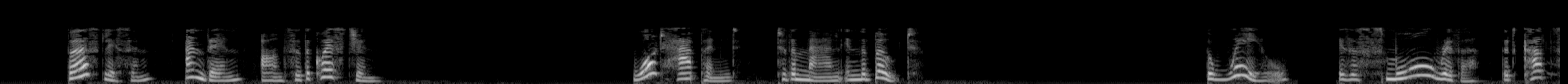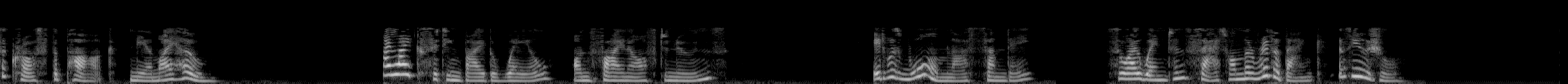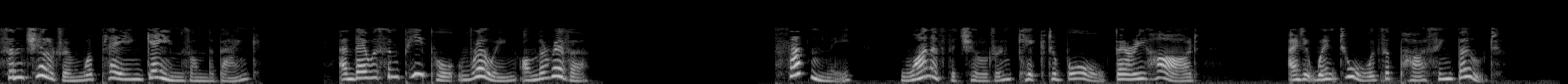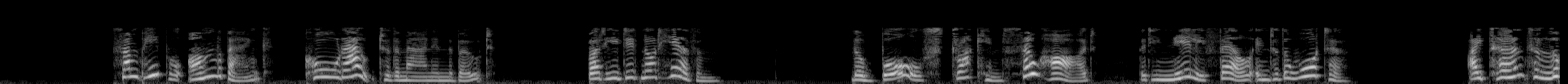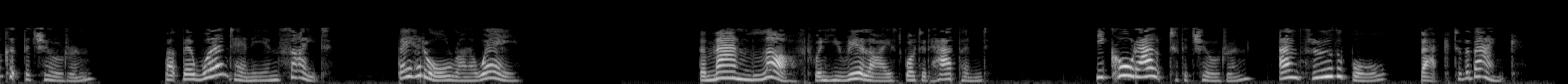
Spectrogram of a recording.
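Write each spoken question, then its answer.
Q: What happened to the man in the boat?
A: A ball kicked by a child struck him so hard that he nearly fell into the water.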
